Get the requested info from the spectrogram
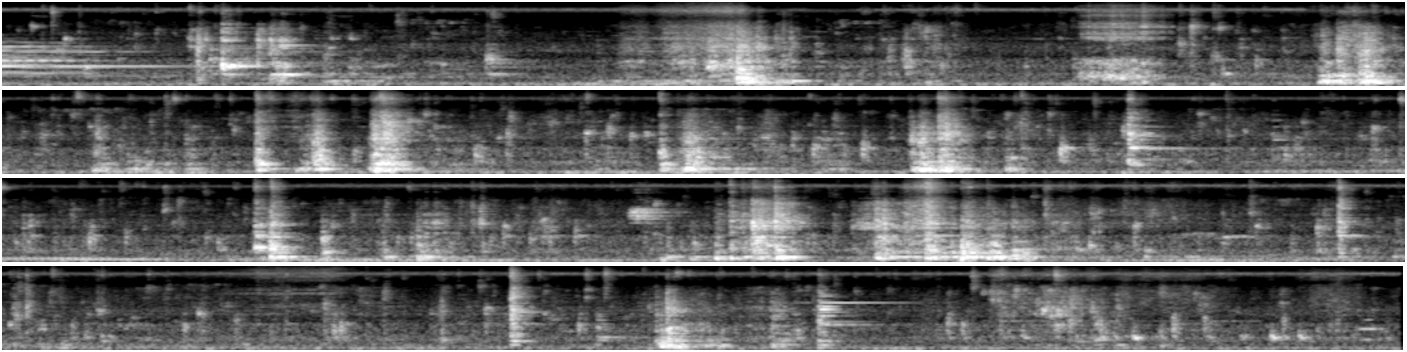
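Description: A ringing metal clank, then a rice paddle scooping and turning cooked glutinous rice in an aluminium pot: irregular soft knocks and scrapes against the pot, with wet, sticky squelches from the rice.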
